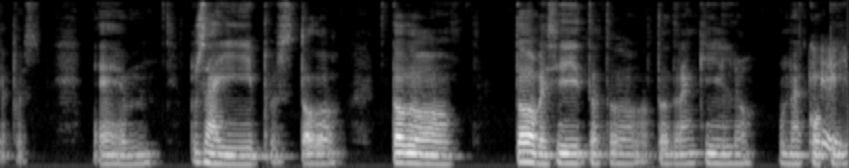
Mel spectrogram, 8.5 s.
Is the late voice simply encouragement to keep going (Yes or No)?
Yes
